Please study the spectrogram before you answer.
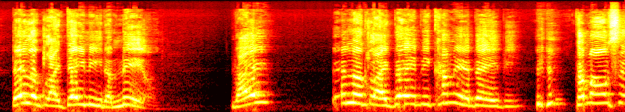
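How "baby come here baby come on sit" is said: put-on elderly grandmother voice.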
